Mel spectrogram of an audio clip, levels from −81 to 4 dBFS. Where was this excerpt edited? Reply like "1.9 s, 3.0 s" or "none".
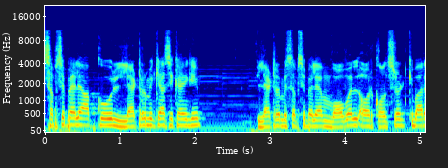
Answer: none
